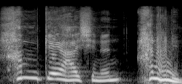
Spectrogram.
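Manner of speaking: deliberate, forceful heavy stress on "하나님". Reading a phrase aloud to show where emphasis lies: strong stress on 하나님. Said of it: "제가 일부러 세게 읽었어요".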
